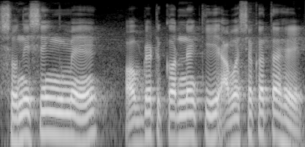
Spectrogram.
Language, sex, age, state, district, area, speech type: Hindi, male, 45-60, Madhya Pradesh, Chhindwara, rural, read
